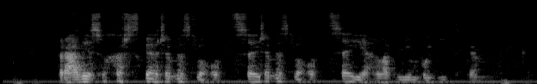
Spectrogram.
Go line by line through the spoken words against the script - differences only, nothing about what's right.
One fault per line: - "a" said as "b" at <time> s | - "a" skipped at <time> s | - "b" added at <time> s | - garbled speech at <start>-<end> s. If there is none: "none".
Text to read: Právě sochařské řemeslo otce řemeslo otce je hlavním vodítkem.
none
